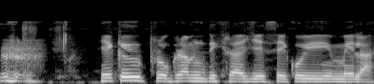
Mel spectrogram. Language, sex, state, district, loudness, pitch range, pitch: Hindi, male, Maharashtra, Washim, -14 LUFS, 130-150 Hz, 140 Hz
